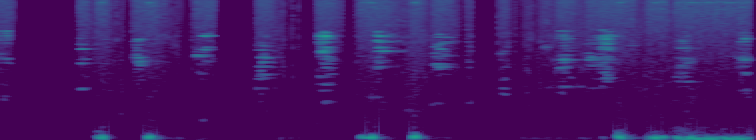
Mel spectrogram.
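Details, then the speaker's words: Normal active bowel sounds by stethoscope over the right upper abdominal quadrant of a male patient: irregular low thumps and gurgles, active in all quadrants. "And there are active bowel sounds in all quadrants."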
